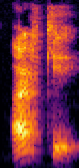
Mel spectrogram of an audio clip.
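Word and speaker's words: ἀρχή: que você perguntou aí, esse sinal aí realmente você não pronuncia ele. Esse é sinal de Entendi. aspiração fraca, de aspiração fraca. Arque, pode ver que não é ar, arque.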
